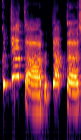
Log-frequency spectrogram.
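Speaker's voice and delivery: put-on loud French-accented name call; mock French accent, punched out loudly; heavy French accent. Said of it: "such a heavy French accent".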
